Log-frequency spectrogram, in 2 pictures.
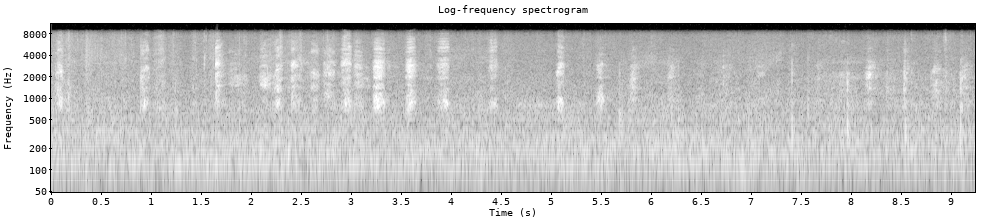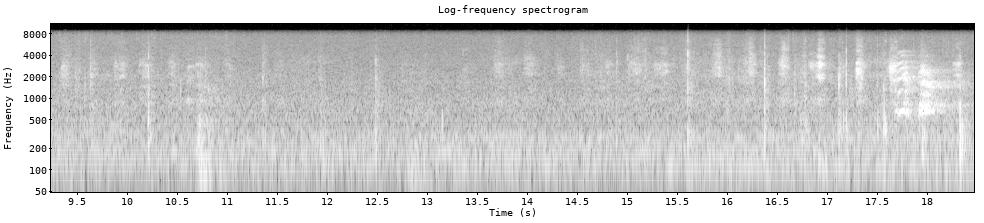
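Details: Two cream Shiba Inus playing make quick, scrappy bursts of yips, snuffles and soft growls in rapid succession.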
